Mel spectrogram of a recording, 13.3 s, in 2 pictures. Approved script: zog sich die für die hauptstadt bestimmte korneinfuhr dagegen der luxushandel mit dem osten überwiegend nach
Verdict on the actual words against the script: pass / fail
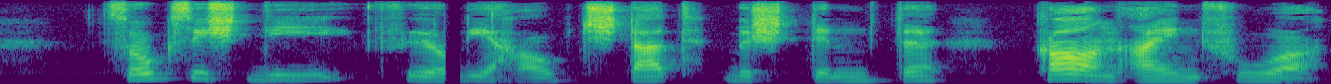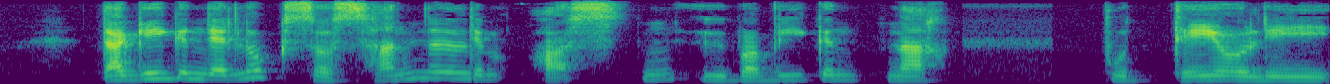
fail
